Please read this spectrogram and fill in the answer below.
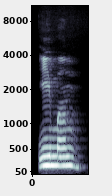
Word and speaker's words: ímã: The next tip is: if a word has two accent marks the stressed syllable is that one which has "acento agudo"or "acento circunflexo", because in this case "til" is just a nasal mark.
